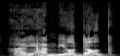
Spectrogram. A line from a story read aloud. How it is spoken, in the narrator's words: he said hoarsely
